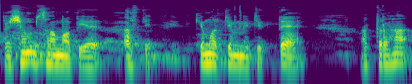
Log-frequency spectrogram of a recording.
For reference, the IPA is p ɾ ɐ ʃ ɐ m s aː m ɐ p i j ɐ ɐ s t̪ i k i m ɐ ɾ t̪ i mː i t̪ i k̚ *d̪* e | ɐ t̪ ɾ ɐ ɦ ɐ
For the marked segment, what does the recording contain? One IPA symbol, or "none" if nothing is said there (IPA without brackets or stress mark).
t̪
